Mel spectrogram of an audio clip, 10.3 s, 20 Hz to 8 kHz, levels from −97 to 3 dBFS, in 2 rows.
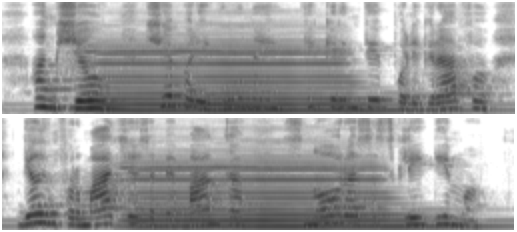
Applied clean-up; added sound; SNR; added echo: none; Bowed string instrument; 2 dB; none.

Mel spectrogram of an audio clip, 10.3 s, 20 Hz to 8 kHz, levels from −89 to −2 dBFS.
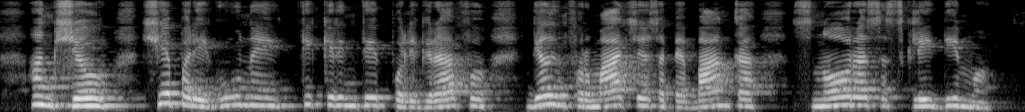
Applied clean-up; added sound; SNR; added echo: none; none; none; none.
